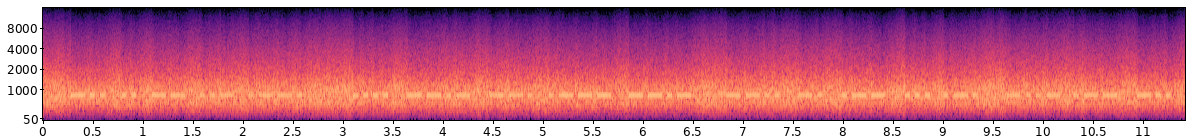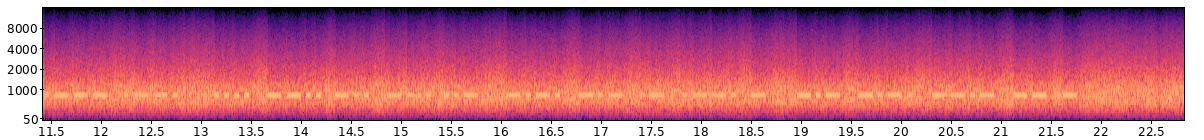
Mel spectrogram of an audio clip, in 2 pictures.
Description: Morse code, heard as a keyed tone, hand-sent with a paddle, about 24 wpm, 820 Hz, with heavy radio static and a narrow filter. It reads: DIMUP HQGJQ ZNWSR XWDJP HZDGU CKAPT KCQMT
